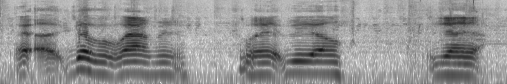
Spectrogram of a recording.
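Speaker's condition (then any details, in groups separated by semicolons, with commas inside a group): Cerebral palsy; atypical speech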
